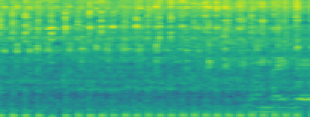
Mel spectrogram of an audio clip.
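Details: Indonesian Honda Win motorcycle single-cylinder engine after rebuild, clutch re-riveted: even putter at about twelve firing pulses a second, steady, free of rattles or knocks, no clutch whine; smooth, healthy idle.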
